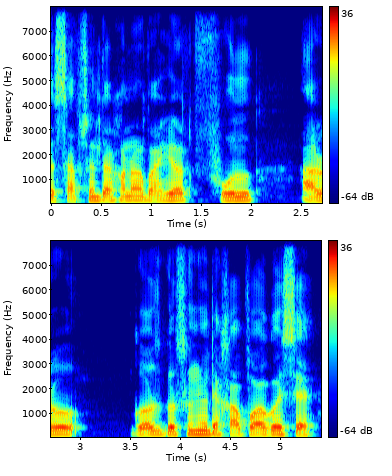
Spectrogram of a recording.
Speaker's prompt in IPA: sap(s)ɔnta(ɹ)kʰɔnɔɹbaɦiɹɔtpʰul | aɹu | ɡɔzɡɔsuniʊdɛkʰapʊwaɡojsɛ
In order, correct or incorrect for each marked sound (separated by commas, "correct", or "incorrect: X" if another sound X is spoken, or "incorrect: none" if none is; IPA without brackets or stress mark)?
correct, correct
